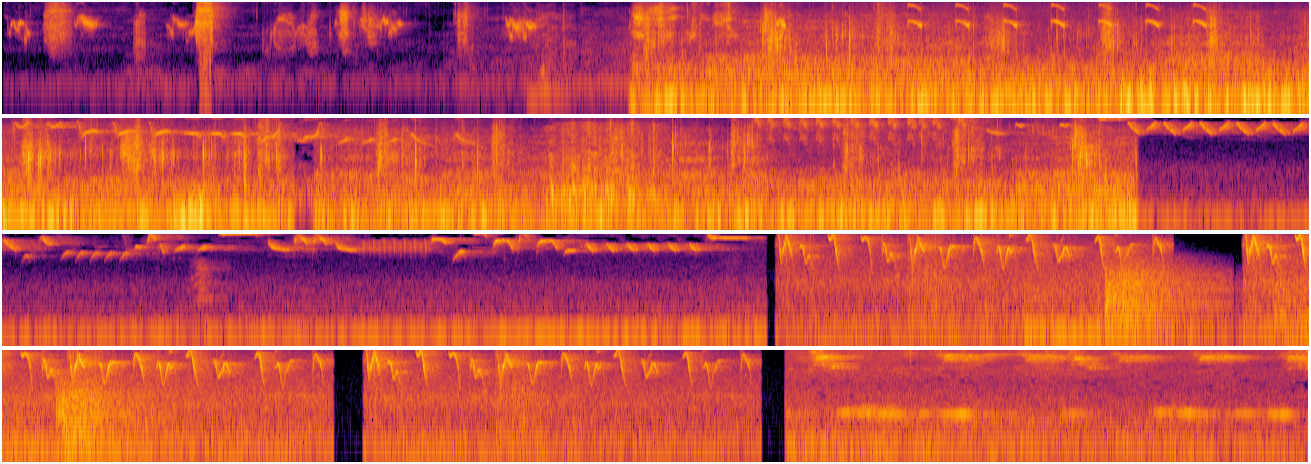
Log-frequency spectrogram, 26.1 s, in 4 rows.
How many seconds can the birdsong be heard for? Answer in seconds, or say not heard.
26 s.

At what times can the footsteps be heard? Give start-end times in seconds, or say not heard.
3.1-12.2.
